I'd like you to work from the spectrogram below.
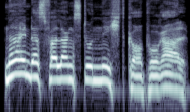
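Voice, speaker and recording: A man voicing a gruff male drill sergeant who barks commands at recruits, in an audiobook. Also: a little high, big pitch swings, a little slow, no echo, studio quality, voice pushed up. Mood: barking. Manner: barking, commanding.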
